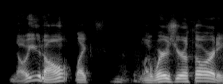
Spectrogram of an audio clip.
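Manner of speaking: ordinary talk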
